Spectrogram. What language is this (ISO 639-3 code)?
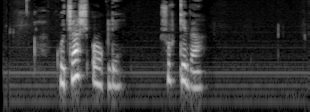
chm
